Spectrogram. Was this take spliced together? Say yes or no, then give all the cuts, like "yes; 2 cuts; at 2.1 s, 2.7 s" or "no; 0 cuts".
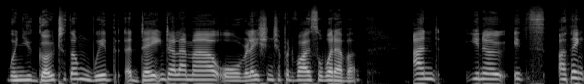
yes; 1 cut; at 4.1 s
